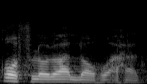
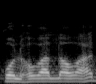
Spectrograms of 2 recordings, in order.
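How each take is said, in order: First: The words are slurred together into 'qufl allah'. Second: Each word is pronounced clearly and separately. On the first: The speaker calls it wrong. "می قفل الله احد مثلا اینجوری میگه" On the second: The speaker calls it right. "هرچی میگه بگو قل هو الله احد"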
